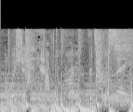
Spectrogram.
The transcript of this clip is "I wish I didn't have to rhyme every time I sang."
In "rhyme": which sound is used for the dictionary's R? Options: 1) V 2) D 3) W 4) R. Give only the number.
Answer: 4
